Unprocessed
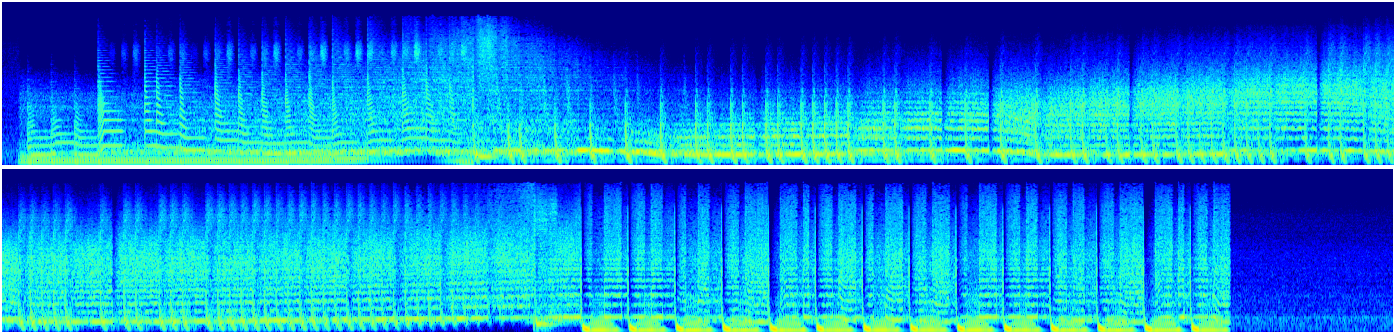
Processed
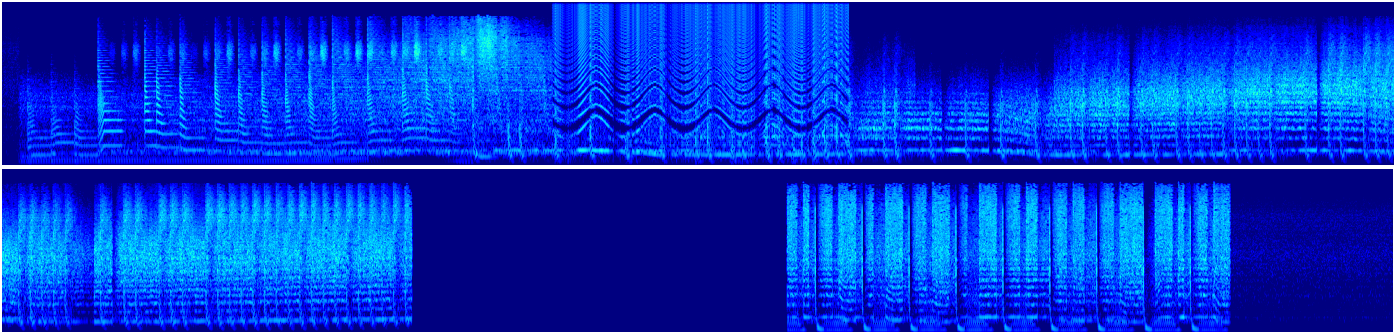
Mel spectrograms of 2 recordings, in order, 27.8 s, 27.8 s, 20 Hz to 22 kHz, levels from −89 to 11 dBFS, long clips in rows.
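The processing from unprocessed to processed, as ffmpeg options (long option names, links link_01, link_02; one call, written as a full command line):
ffmpeg -i in.wav -filter_complex "[0:a]asettb=1/sr,asplit=3[link_01][link_02][link_03];[link_01]atrim=end=5.504[link_04];[link_02]atrim=start=5.5:end=8.47,asetpts=PTS-STARTPTS,afade=type=in:duration=0.004:curve=qsin,afade=type=out:start_time=2.966:duration=0.004:curve=qsin,acrusher=samples=39:mix=1:aa=0.000001:lfo=1:lforange=23.4:lforate=1.7[link_05];[link_03]atrim=start=8.466[link_06];[link_04][link_05]acrossfade=duration=0.004:curve1=hsin:curve2=qsin[link_07];[link_07][link_06]acrossfade=duration=0.004:curve1=qsin:curve2=hsin,asettb=1/sr,asplit=3[link_08][link_09][link_10];[link_08]atrim=end=9.134[link_11];[link_09]atrim=start=9.13:end=10.52,asetpts=PTS-STARTPTS,afade=type=in:duration=0.004:curve=qsin,afade=type=out:start_time=1.386:duration=0.004:curve=qsin,lowpass=frequency=1200:poles=1[link_12];[link_10]atrim=start=10.516[link_13];[link_11][link_12]acrossfade=duration=0.004:curve1=hsin:curve2=qsin[link_14];[link_14][link_13]acrossfade=duration=0.004:curve1=qsin:curve2=hsin,asplit=4[link_15][link_16][link_17][link_18];[link_15]atrim=end=14.84,asetpts=PTS-STARTPTS,afade=type=out:start_time=14.24:duration=0.6:curve=qsin:silence=0.149624[link_19];[link_16]atrim=start=14.84:end=18.02,asetpts=PTS-STARTPTS,afade=type=in:duration=0.004:curve=hsin:silence=0.149624,afade=type=out:start_time=3.176:duration=0.004:curve=hsin[link_20];[link_17]atrim=start=18.02:end=21.77,asetpts=PTS-STARTPTS,volume=0[link_21];[link_18]atrim=start=21.77,asetpts=PTS-STARTPTS,afade=type=in:duration=0.004:curve=hsin[link_22];[link_19][link_20][link_21][link_22]concat=n=4:v=0:a=1,aderivative" out.wav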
